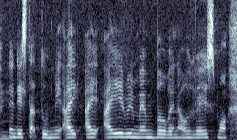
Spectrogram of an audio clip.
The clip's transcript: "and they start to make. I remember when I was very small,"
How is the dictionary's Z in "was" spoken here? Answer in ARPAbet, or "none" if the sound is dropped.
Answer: S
